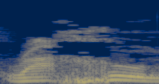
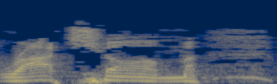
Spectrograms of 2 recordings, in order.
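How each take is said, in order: First: The ch is a throaty sound, not English ch. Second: The ch sounds like English ch in chum. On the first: The speaker calls it right. "It's pronounced rachum" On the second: The speaker calls it wrong. "not rachum. We don't say chum in Hebrew"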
